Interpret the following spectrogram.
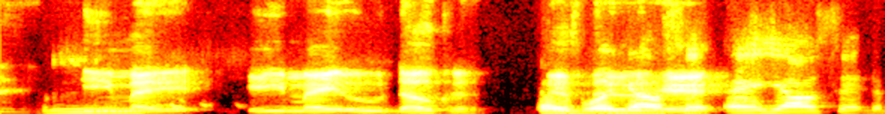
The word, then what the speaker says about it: Ime Udoka: Ime Udoka. Ime Udoka.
